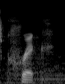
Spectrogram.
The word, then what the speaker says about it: creek: Back Country Colorado so he pronounced Creek as Crick W wolves as wolfs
